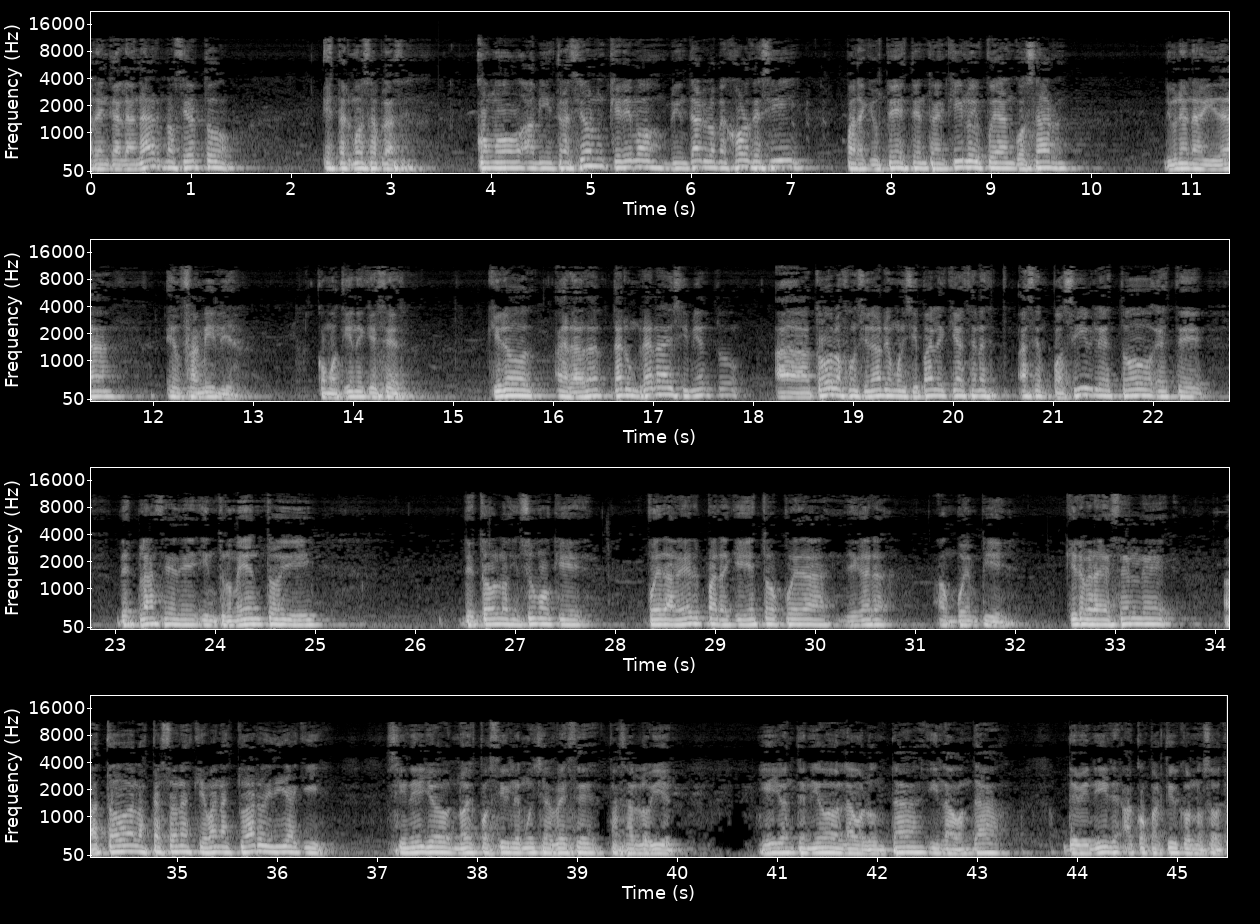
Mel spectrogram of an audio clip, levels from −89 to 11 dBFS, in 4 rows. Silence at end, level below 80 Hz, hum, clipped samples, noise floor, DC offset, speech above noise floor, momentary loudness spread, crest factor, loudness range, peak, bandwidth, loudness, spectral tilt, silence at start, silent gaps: 0 s; -42 dBFS; none; under 0.1%; -49 dBFS; under 0.1%; 37 dB; 8 LU; 12 dB; 3 LU; -2 dBFS; 11 kHz; -14 LUFS; -8 dB/octave; 0 s; none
